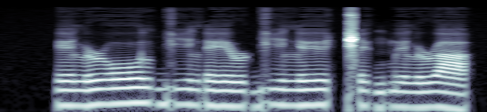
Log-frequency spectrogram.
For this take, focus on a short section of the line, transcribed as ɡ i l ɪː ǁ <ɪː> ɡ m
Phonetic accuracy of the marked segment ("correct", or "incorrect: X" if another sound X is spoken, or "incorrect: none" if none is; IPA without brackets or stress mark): correct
